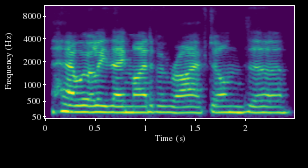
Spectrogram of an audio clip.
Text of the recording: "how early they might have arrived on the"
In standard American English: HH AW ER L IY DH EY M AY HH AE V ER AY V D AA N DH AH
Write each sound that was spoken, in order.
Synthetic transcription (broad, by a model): HH AW ER L IY DH EY M AY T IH V ER AY V D N DH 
